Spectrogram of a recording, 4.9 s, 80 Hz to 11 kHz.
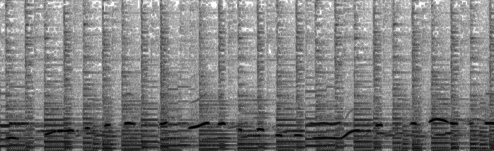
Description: Emergency Alert System (SAME) tones, heard as harsh buzzing bursts. It is heard from 0.4 to 3.9 s.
